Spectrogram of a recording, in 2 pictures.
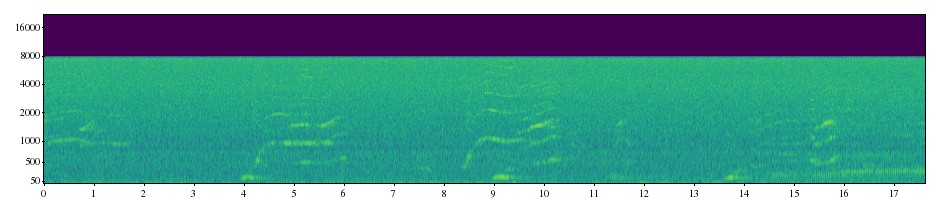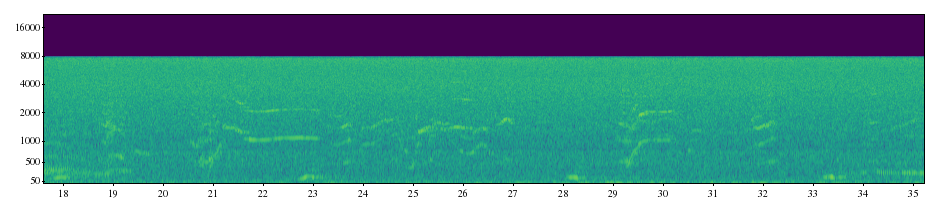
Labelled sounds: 0.1	1.1	humpback whale, 0.86 to 1.7 kHz
4.3	6.1	humpback whale, 0.80 to 2.0 kHz
8.6	10.2	humpback whale, 0.83 to 5.5 kHz
15.4	15.8	humpback whale, 1.3 to 1.7 kHz
18.9	19.2	humpback whale, 1.3 to 1.5 kHz
20.5	22.8	humpback whale, 0.83 to 2.2 kHz
23.4	24.6	humpback whale, 0.86 to 1.8 kHz
25.1	27.1	humpback whale, 0.80 to 1.8 kHz
29.1	30.2	humpback whale, 0.80 to 2.1 kHz
31.8	32.3	humpback whale, 0.86 to 1.7 kHz

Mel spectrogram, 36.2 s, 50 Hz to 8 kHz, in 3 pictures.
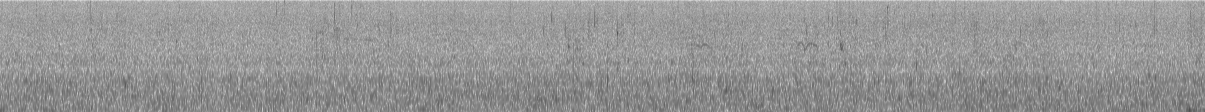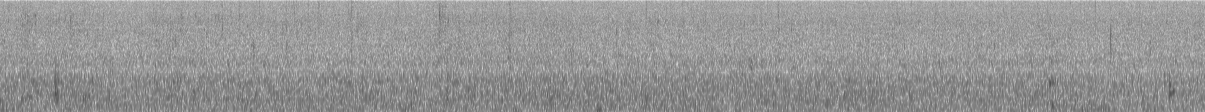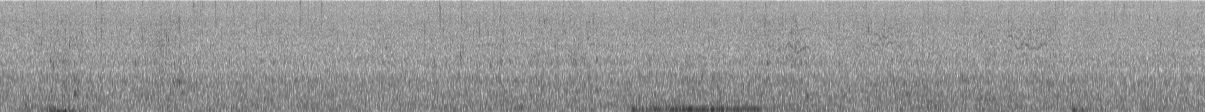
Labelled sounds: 34.2	34.6	killer whale, offshore, call OFF07, 2.1 to 2.5 kHz

